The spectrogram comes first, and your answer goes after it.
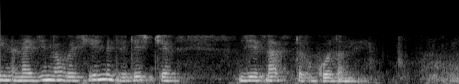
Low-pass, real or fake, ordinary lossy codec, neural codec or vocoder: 7.2 kHz; fake; AAC, 16 kbps; codec, 16 kHz, 4.8 kbps, FACodec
